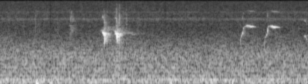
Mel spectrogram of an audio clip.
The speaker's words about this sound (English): Wild bird, that might be the male in the back, but those flight calls were the female.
